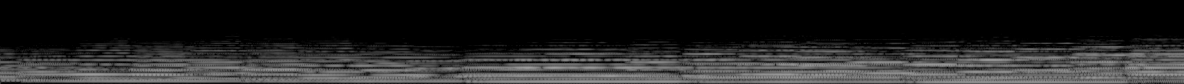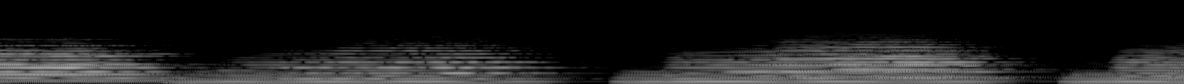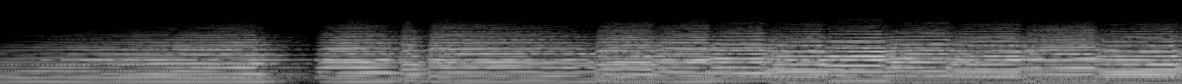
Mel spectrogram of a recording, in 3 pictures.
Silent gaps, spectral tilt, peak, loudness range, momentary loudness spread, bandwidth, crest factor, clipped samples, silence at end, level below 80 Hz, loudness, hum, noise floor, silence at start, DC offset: none; -6 dB/octave; -6 dBFS; 17 LU; 18 LU; 11.5 kHz; 20 dB; under 0.1%; 0 s; -44 dBFS; -23 LUFS; none; -61 dBFS; 0 s; under 0.1%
